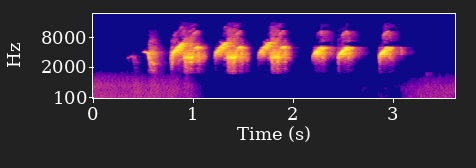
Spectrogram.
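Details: A Brown-eared Bulbul of subspecies Ixos amaurotis harterti gives a quick run of about seven harsh, buzzy notes, each a short burst, the last ones clipped and rising, with nothing else heard.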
